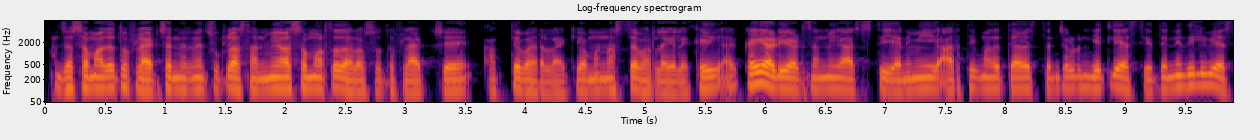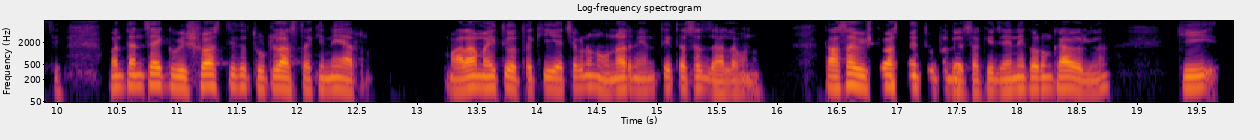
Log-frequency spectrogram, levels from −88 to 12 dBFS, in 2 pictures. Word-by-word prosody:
जसं 115 +2 +1
माझा 120 0 +3
तो 125 - 0
फ्लॅटचा 100 0 +2
निर्णय 110 0 -2
चुकला 115 +1 +2
असता 110 +1 -4
आणि 105 - -2
मी 115 - +2
असमर्थ 115 +1 +1
झालो 105 -5 +3
असतो, 95 +2 -9
तर - - -6
फ्लॅटचे 90 +2 -1 0.3
हफ्ते 100 +2 -1
भरायला 90 -3 -2
किंवा 105 +1 -1
मग 105 - -3
नसते 105 +2 0
भरला 95 -2 -3
गेले, 90 0 -2
काही 120 +2 +2 0.2
काही 150 +3 +6
अडी-अडचण 115 -1 +4
मी 115 0 -1
असती 105 0 -2
आणि 100 +1 -1
मी 115 +1 0
आर्थिक 105 +4 -5
मदत 115 0 -2
त्यावेळेस 115 0 +2
त्यांच्याकडून 120 +2 -5
घेतली 120 +2 0
असती, 105 -2 -1
त्यांनी 115 +5 -2
दिली 140 +2 0
बी 140 - +2
असती - - -2 0.4
पण 125 +1 0
त्यांचा 135 +1 +2
एक 140 -2 +1
विश्वास 125 +3 +4
तिथं 130 -1 -2
तुटला 120 +1 +4
असता, 105 -1 -1
की 115 - -4
नाही 115 +1 -1
यार, 100 -2 -2 0.7
मला 105 +5 +5
माहिती 125 +1 0
होतं 115 -3 0
की 115 +2 -2
याच्याकडून 120 +4 -2
होणार 110 +1 0
नाही 110 -2 -5
आणि 110 - -8
ते 120 - 0
तसंच 120 +1 -2
झालं 95 -3 -2
म्हणून, 90 - -10 0.6
तर 125 - +4
असा 145 +5 +4
विश्वास 135 0 +3
नाही 130 - 0
तुटू 110 -2 -9
द्यायचा 95 -2 -2
की 105 - -2
जेणेकरून 115 +3 -1
काय 120 0 +5
होईल 95 -4 0
ना 110 - -8 0.6
की 120 +2 0
115 Hz, 220 wpm, -24 LUFS, 105-120 Hz, 0.7 s, काही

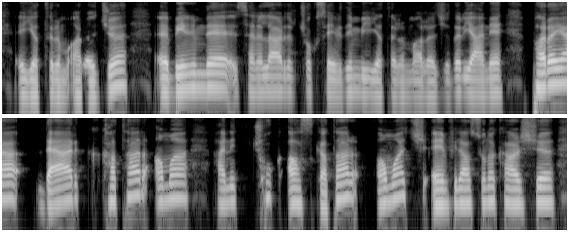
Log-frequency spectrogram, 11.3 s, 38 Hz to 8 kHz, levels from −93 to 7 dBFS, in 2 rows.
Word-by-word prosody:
eee, 100 - -1
yatırım 100 0 -2
aracı. 105 +10 +1 0.3
E, 110 0 +3
benim 130 +2 +3
de 135 -1 +3
senelerdir 115 0 -1
çok 115 - -10
sevdiğim 110 +1 -3
bir 105 - -3
yatırım 95 -1 -5
aracıdır. 95 +3 -4
Yani, 105 0 +1 0.3
paraya 165 +5 +6 0.2
değer 135 +6 +5
k - - -25
katar 190 +7 0
ama 175 +4 +1 0.2
hani 140 +2 -2 0.2
çok 180 -2 -10
az 140 +1 +1
katar. 165 - +1 0.2
Amaç, 170 +9 0
enflasyona 140 +3 +1
karşı, 140 +1 +1
130 Hz, 135 wpm, -22 LUFS, 110-150 Hz, 0.3 s, paraya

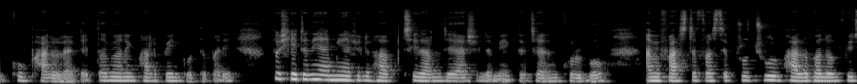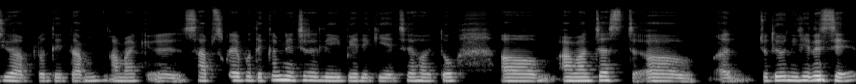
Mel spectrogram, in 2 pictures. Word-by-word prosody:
খুব 180 - -3
ভালো 155 -2 -1
লাগে - - -5
তো - - -24
আমি 180 - +1
অনেক 175 0 +1
ভালো 165 -1 -2
পেইন্ট 165 -1 0
করতে - - -9
পারি। - - -6 0.4
তো 275 - -5
সেটা 240 -2 +4
নিয়ে 230 -1 +4
আমি 205 - +5
আসলে 190 0 -1
ভাবছিলাম 170 0 -1
যে 160 - +1
আসলে 155 - -7
আমি 80 - -4
একটা 150 - -10
চ্যানেল 150 -1 -3
খুলব। 155 0 -3 0.6
আমি 170 0 +5
ফার্স্টে, 165 +1 +1
ফার্স্টে 175 0 -2
প্রচুর 190 +2 0 0.2
ভালো, 170 -1 +4
ভালো 165 0 +4 0.2
ভিডিও 175 0 +1
আপলোড 160 +1 -6
দিতাম। 160 0 -3 0.3
আমার 165 0 0 0.3
এ - - -2 0.4
সাবস্ক্রাইবার 175 +1 0
ও - - -4
দেখলাম 185 +4 +2
ন্যাচারালি 180 -2 +3 0.2
বেড়ে 165 -1 +1
গিয়েছে 155 0 -3
হয়তো 165 0 -1 0.6
আম 165 -1 +3 0.3
আমার 175 0 +6
জাস্ট, 185 0 +2 0.3
আ - - +4 0.7
আ - - -2 0.4
যদিও 175 +2 +3
নিজে, 180 +1 +5
নিজে 195 -3 +6
170 Hz, 170 wpm, -24 LUFS, 165-185 Hz, 0.7 s, আমার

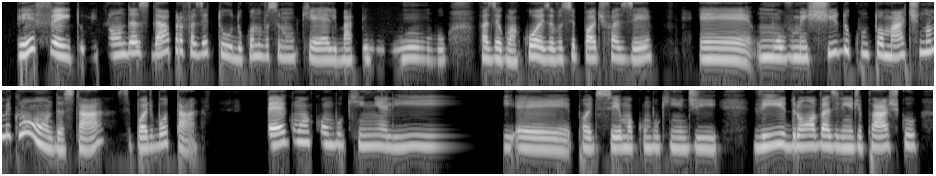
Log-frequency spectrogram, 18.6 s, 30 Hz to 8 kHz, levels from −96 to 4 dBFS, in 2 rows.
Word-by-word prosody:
Perfeito. 255 - +5
Micro-ondas 255 +4 -1
dá 280 +4 +4
para 320 -1 -1
fazer 265 -1 -2
tudo. 215 -8 -3
Quando 225 +4 -4
você 225 0 -3
não 200 -1 -6
quer 180 -4 -2
ali 175 - -1
bater 180 +2 -4
um 175 -2 -13 0.2
ovo, 180 -4 -4 0.3
fazer 195 -2 +1
alguma 170 -2 -2
coisa, 195 -2 +3
você 185 +3 -2
pode 200 -2 +1
fazer, 195 0 -1 0.5
eh, 185 -4 +2
um 210 0 0
ovo 200 +1 -2
mexido 270 +10 0
com 260 -2 -6
tomate 240 +2 +2
no 295 - +2
micro-ondas, 245 - +1
tá. 165 - +4
Você - - -19
pode 175 -1 +2
botar. 220 +5 -2 0.7
Pega 235 +6 +7
uma 255 -1 0
cumbuquinha 215 -4 -5
ali, 190 +1 -7 0.6
eh, 165 -4 -1
pode 175 0 -4
ser 175 0 +1
uma 175 0 -3
cumbuquinha 180 -1 -7
de 170 -1 -5 0.3
vidro 200 +1 +1
ou - - -1
uma 200 - +2
vasilhinha 190 -3 +1
de 180 0 -5
plástico, 190 +2 +2
195 Hz, 155 wpm, -23 LUFS, 180-225 Hz, 0.7 s, Pega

